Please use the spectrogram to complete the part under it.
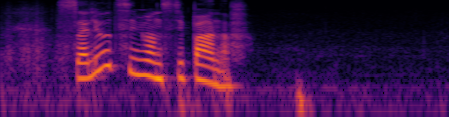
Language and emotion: Russian, positive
